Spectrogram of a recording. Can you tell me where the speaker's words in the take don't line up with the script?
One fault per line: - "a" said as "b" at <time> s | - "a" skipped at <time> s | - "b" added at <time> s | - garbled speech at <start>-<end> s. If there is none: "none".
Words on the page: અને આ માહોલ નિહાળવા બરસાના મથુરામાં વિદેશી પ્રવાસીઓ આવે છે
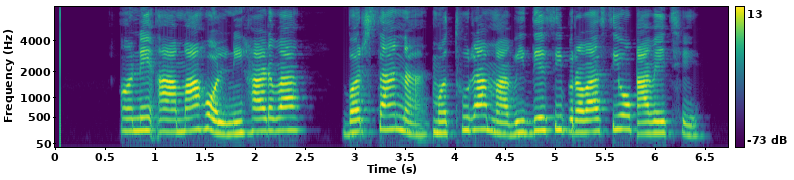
none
